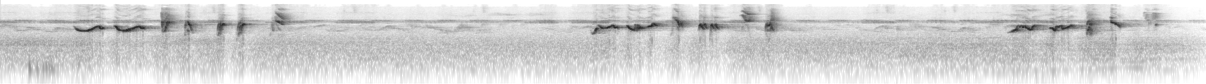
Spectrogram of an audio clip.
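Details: An Olive thrush sings in the dawn chorus in early autumn: three bursts of varied, warbled, whistled phrases with sharp high notes, about four seconds apart, over a steady high insect-like hum.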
